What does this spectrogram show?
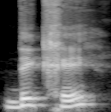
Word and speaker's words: décret: decreto, un projet de décret. Acá tenemos que darnos cuenta de que todas las E que tengan un acento siempre se tienen que pronunciar como en español.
